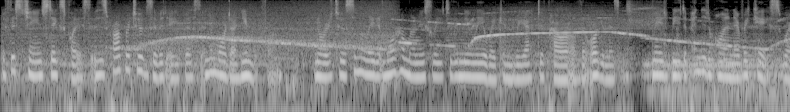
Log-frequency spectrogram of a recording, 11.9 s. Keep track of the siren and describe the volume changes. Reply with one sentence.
The loudness of the siren stays about the same.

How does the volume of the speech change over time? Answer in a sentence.
The volume of the speech stays about the same.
